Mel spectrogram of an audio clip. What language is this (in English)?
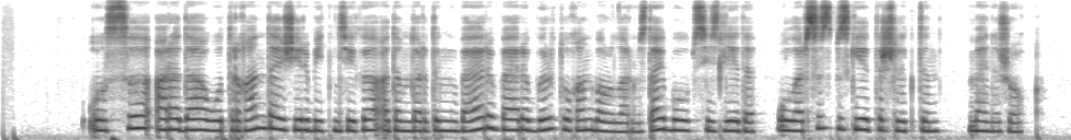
Kazakh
